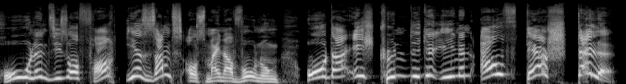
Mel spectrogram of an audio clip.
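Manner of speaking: escalating angry threat; threatening. A narrator's reading. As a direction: menace building from contained to high, loud fury. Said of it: "Sie sagte drohend".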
